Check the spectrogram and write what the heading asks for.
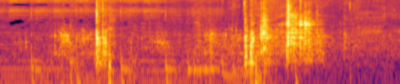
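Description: Stunt scooter clattering on asphalt during a failed barspin: a sharp clack about a second in, then a few metallic clanks around two and a half to three seconds in as the scooter drops to the ground.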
